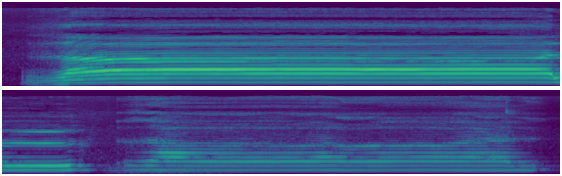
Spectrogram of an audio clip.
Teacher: زال میں سیٹی کی آواز نہ ہو، زبان کی نوک سامنے والے دانتوں کے ساتھ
